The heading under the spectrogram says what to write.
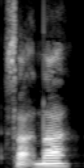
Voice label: "sana", Apatani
